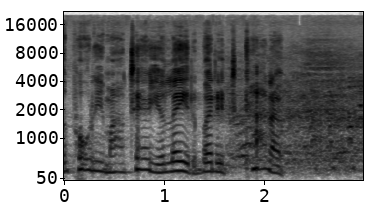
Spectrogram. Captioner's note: audience laughing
